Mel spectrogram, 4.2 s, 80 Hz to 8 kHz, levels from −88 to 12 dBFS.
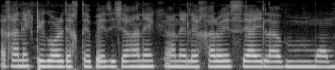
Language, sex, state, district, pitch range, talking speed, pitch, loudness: Bengali, female, Assam, Hailakandi, 230-235 Hz, 185 wpm, 230 Hz, -12 LUFS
